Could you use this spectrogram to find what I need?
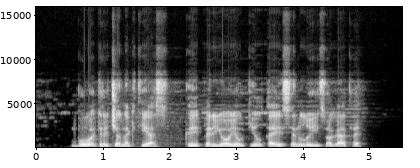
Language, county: Lithuanian, Panevėžys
